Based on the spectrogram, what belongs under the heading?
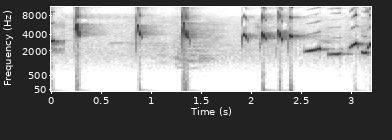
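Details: White-rumped shama song meant to provoke other shamas into singing: sharp high chips at spaced intervals, then a quick run of bright notes ending in short rising whistles.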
